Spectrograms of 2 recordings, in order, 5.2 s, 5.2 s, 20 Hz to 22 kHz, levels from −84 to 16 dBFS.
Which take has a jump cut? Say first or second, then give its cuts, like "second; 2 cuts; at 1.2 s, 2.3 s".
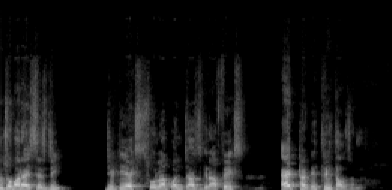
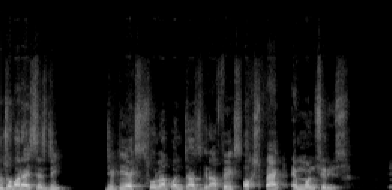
second; 1 cut; at 3.2 s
